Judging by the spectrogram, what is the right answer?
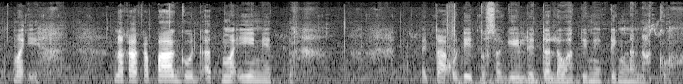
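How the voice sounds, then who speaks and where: A woman's medium-pitched, flat monotone voice at a moderate pace, with long, frequent pauses. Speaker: vlogger. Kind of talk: walking vlog. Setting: outdoors. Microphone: no microphone.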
